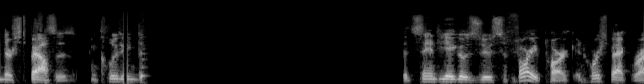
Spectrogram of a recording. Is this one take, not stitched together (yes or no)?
yes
